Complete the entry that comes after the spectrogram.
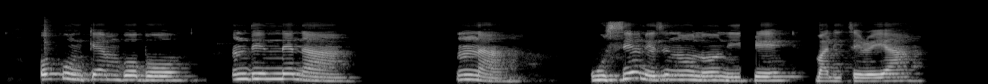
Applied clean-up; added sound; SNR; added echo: none; Cowbell; 11 dB; none.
